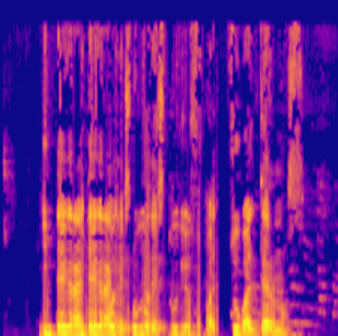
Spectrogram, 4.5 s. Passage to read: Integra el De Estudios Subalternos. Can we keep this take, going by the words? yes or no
no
